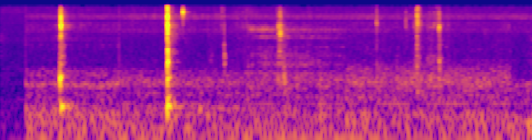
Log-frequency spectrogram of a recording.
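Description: A cable plug clicks into a socket.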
